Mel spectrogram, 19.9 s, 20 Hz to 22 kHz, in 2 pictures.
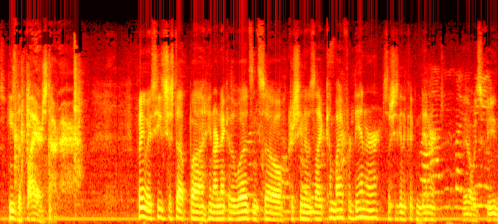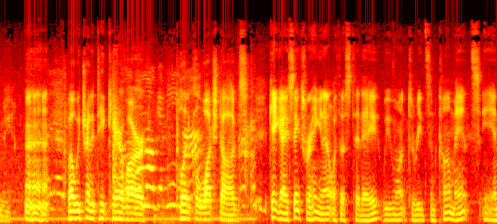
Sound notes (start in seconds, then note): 10.4 laughs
